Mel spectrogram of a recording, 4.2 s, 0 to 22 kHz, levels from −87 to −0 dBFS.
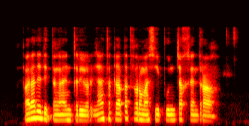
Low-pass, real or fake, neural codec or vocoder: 9.9 kHz; fake; autoencoder, 48 kHz, 32 numbers a frame, DAC-VAE, trained on Japanese speech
